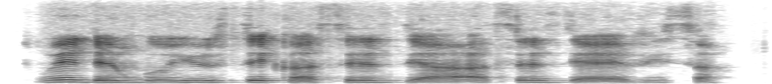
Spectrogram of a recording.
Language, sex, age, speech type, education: Nigerian Pidgin, female, 30-45, spontaneous, tertiary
